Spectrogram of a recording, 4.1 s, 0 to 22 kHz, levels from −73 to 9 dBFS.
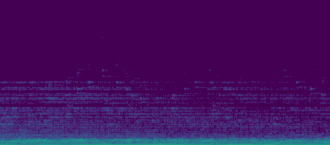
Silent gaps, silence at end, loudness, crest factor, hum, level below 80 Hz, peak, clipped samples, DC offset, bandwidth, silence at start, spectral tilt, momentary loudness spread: none; 0 s; -31 LUFS; 12 dB; none; -42 dBFS; -18 dBFS; under 0.1%; under 0.1%; 11 kHz; 0 s; -7.5 dB/octave; 2 LU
